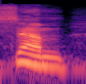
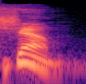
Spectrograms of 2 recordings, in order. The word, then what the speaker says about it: Shem: Because in Greek, the letter S is pronounced with a sh sound.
